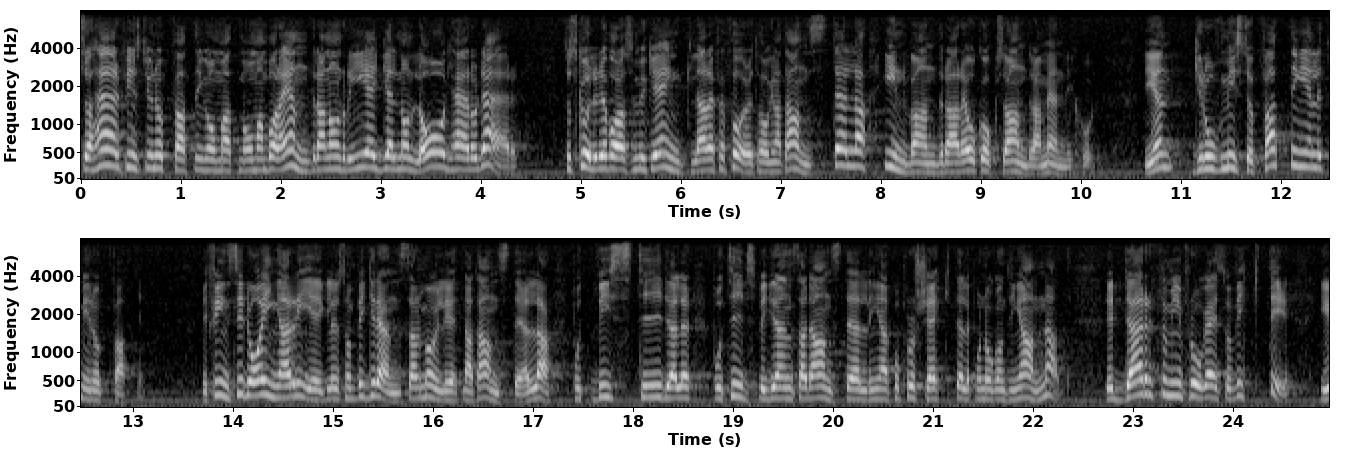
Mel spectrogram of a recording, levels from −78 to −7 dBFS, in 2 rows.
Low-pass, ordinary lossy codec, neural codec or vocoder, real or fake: 7.2 kHz; none; none; real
